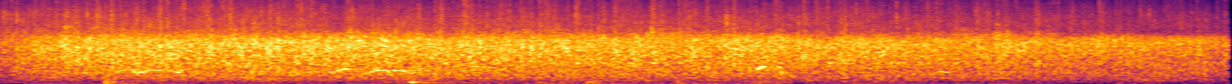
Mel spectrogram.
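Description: An orchestra plays strings along with the choir.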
